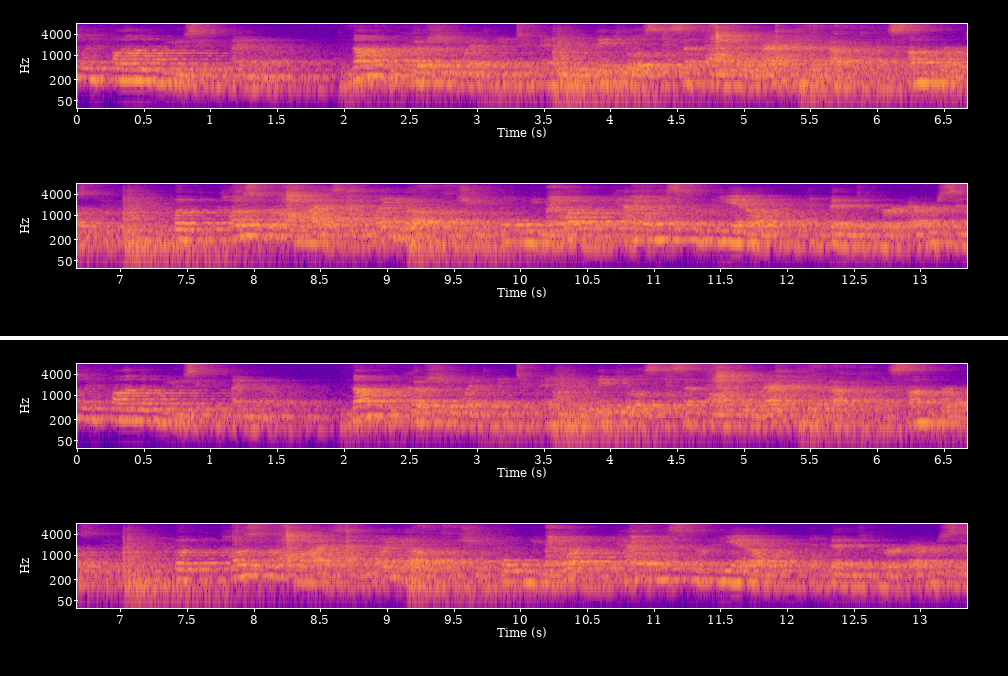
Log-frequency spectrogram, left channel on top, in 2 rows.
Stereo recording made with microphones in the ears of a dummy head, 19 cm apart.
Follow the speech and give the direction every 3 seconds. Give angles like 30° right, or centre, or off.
20° right, 10° left, 40° left, 40° left, 40° left.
